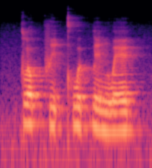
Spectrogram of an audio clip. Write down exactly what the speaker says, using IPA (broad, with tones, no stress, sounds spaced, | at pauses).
k l o˥˩ k̚ f i˦˥ ʔ kʰ w ɯ˦˥ k̚ l i˧ n w eː˦˥ k̚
